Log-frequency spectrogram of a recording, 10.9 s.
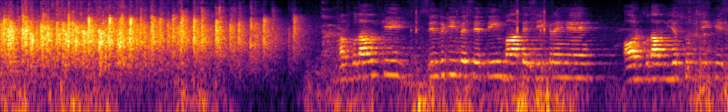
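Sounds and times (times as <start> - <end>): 
audience applause: 0.0 - 4.6
speech: 5.4 - 10.9.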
